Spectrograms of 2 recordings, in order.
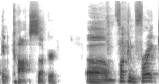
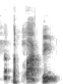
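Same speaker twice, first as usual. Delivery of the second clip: mock shock. Retold reaction to friend.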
